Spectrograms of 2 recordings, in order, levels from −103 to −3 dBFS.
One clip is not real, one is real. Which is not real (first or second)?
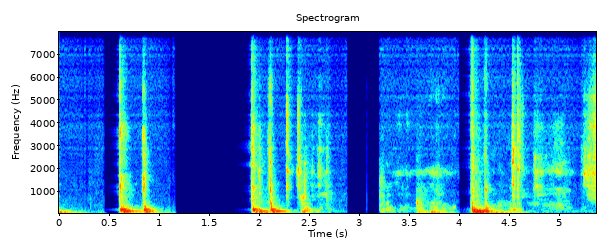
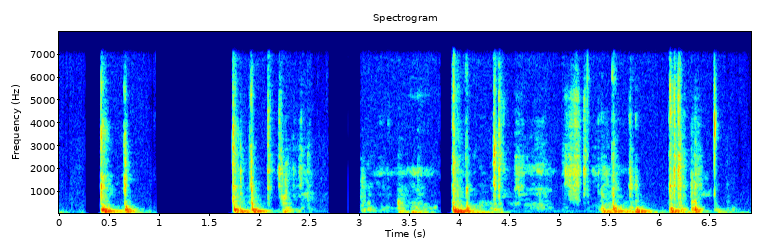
first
